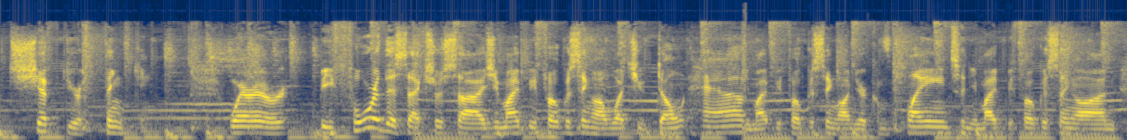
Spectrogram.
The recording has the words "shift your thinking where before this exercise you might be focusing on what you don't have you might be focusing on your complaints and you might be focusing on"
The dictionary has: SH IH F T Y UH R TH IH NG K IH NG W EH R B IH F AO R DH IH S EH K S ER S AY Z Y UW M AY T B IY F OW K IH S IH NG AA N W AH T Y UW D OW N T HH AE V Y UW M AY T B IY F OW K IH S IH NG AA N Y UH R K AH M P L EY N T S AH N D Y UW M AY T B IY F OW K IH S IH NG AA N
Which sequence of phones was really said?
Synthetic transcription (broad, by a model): SH IH F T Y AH R TH IH NG K IH NG W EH R B IH F AO R DH IH S EH K S ER S AY Z Y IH M AY T B IY F OW K IH S IH NG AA N W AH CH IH D OW N T HH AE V M AY T B IY F OW K IH S IH NG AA N Y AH R K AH M P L EY N T S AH N Y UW M AY T B IY F OW K IH S IH NG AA N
